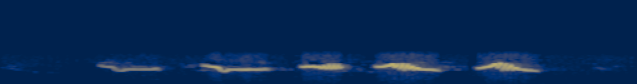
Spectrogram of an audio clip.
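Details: A sabiá thrush visited by a small monkey sings five strong whistled phrases, each slurred downward or wavering, delivered about twice a second over a faint hum.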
